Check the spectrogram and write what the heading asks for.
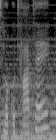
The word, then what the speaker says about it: Hocotate: I am going to be pronouncing it Hocotate. I know there's a little bit of debate. In the Japanese version, I believe it is Hokotate. I think that probably is the more correct version, but I think, at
